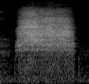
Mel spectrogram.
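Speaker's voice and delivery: unvoiced librarian shush. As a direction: hush them like a librarian. Librarian shushing in imagined cutaway.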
